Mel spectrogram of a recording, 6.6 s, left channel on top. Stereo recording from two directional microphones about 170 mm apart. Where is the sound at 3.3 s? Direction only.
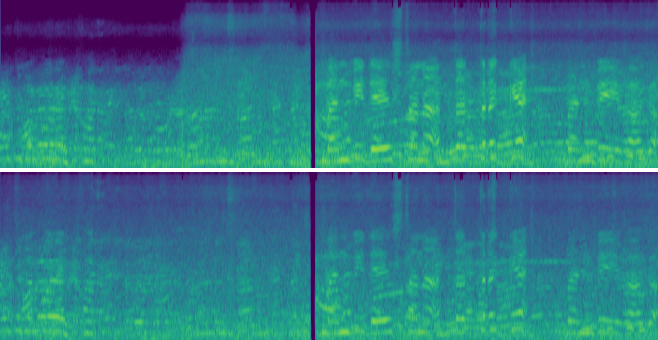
15° right (ahead or behind).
